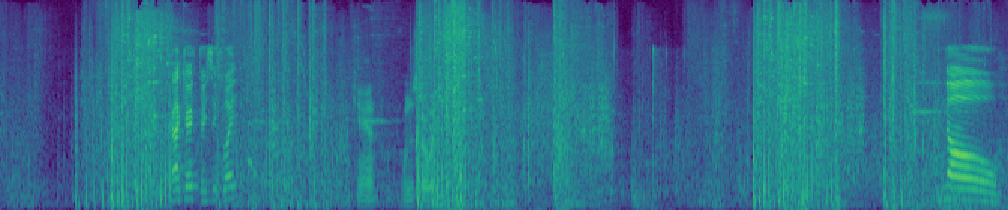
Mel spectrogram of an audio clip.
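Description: Gunfire from a video game rattles in rapid bursts.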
